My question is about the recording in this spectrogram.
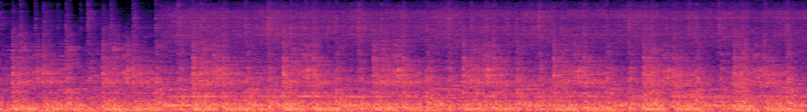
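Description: Electronic dance music played loud over a club sound system, with a heavy steady bass beat. About two seconds in, a bright hiss fills the top end.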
